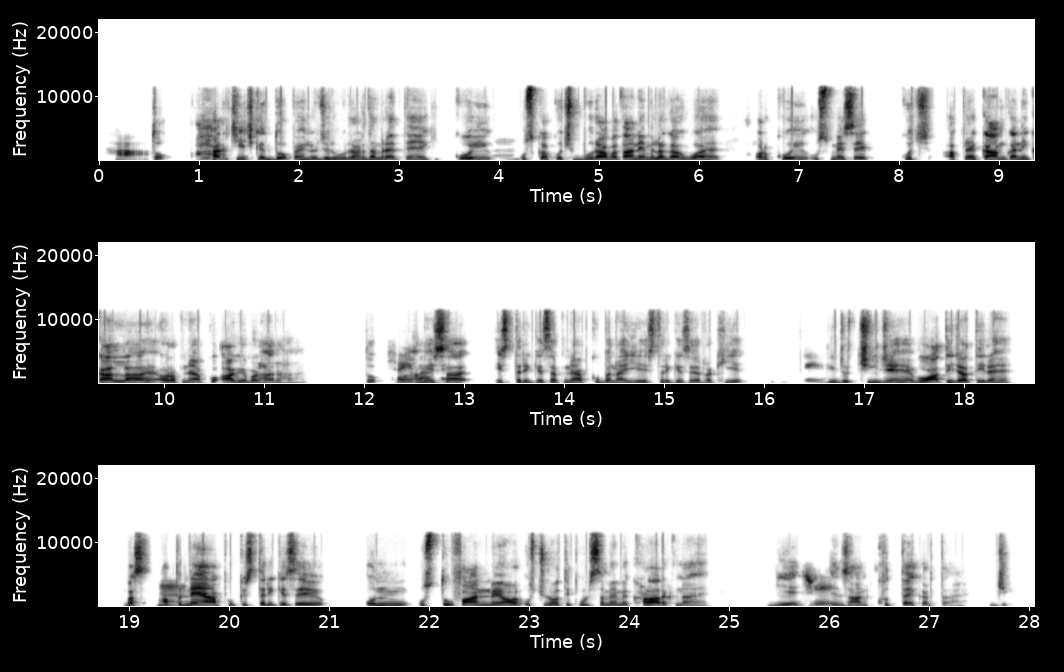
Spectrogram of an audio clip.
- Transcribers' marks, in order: static; distorted speech; in English: "ओके"
- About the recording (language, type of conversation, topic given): Hindi, unstructured, आपको अपने काम का सबसे मज़ेदार हिस्सा क्या लगता है?
- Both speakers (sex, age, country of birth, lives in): female, 30-34, India, India; male, 55-59, India, India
